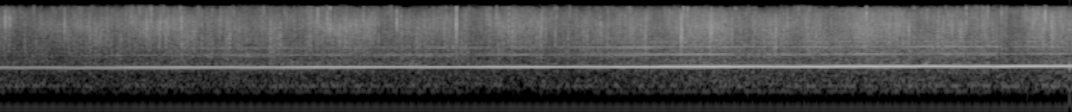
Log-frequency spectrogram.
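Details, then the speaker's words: Rear axle gear whine heard on acceleration: clear steady whine rising in pitch as speed increases; could be caused by pinion-to-ring-gear tooth contact or pinion shaft bearings. "Hey, that sounds like a wine to me. All right. And you couldn't miss how that rear axle wine kept getting higher in pitch. It went right on up the scale."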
